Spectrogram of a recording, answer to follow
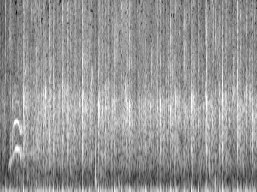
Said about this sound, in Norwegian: Så folkens, jeg tror vi bare må gi en god applaus til produsent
